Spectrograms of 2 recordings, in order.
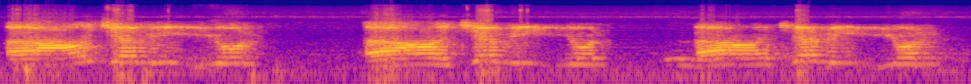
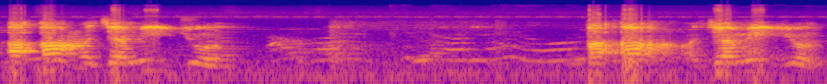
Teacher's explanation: پہلے حمزہ کو تحقیق سے صاف پڑھیں گے واضح، اور دوسرے حمزہ کے اندر ذرا نرمی کریں گے. اس طرح سے اعجمیون اعجمیون اعجمیون. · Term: تسہیل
